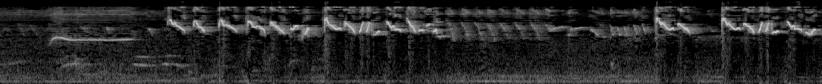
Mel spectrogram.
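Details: Oriental white-eye, Indonesia, singing ngalas: after a faint thin whistle, dense volleys of high, wavering chirps come in rapid succession, with short breaks between the bursts.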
